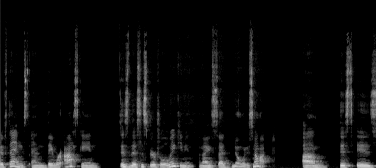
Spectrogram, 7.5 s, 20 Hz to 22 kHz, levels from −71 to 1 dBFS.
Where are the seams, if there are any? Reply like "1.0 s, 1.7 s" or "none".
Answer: none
